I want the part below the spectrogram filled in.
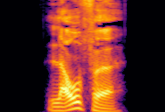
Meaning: inflection of laufen: 1. first-person singular present 2. first/third-person singular subjunctive I 3. singular imperative
- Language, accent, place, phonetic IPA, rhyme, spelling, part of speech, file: German, Germany, Berlin, [ˈlaʊ̯fə], -aʊ̯fə, laufe, verb, De-laufe.ogg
